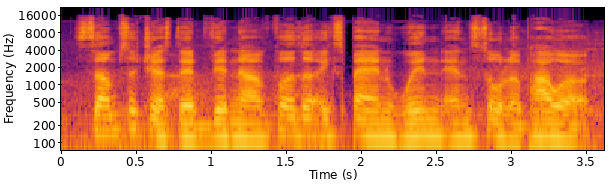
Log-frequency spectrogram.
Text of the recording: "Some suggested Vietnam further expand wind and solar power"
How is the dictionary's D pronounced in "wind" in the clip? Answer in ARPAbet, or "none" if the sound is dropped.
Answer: none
